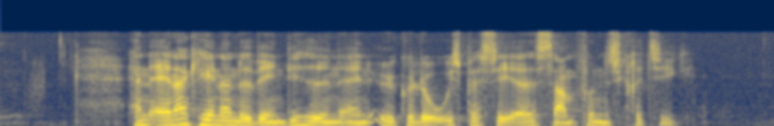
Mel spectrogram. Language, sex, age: Danish, male, 34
